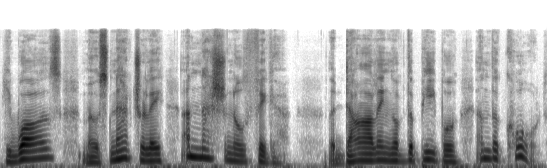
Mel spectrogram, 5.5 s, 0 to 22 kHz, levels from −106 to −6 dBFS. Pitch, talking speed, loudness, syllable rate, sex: 125 Hz, 165 wpm, -21 LUFS, 5.4 syllables/s, male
